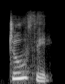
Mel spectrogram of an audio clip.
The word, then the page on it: toothy: Indian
